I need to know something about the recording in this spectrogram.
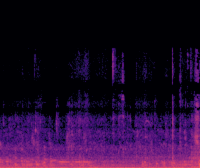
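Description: Chickens clucking in the background, with a drawn-out call about a second in.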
